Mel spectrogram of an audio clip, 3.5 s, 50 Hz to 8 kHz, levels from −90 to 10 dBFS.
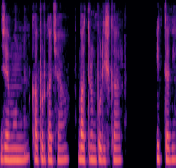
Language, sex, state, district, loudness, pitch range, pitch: Bengali, female, West Bengal, Kolkata, -25 LUFS, 210-220 Hz, 215 Hz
